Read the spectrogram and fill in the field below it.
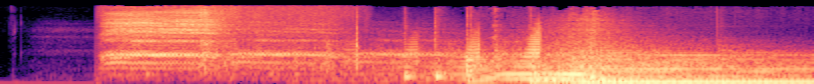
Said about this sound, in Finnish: kuunnellaan tähän ihan pieni pätkä Peking opera. Siitä, mitä se kuulostaa. Toki me ei nyt nähdä, miltä se näyttää.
